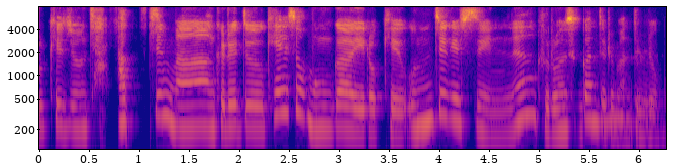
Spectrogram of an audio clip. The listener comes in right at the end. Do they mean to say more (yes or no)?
yes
